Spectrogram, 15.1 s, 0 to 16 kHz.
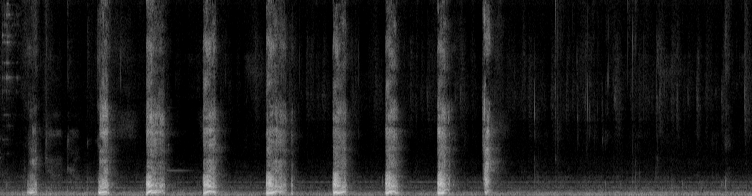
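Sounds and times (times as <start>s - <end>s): dog coughing: 2.0s - 3.4s, 4.1s - 4.5s, 5.3s - 5.9s, 6.7s - 7.0s, 7.7s - 8.1s, 8.8s - 9.1s, 9.7s - 10.1s.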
